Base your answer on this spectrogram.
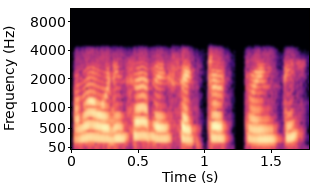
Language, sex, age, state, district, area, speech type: Odia, female, 45-60, Odisha, Sundergarh, rural, conversation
